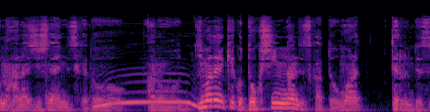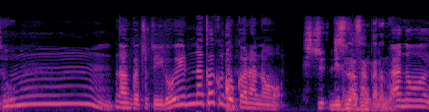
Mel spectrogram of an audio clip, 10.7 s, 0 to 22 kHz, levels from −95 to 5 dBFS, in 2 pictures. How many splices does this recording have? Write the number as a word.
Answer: one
